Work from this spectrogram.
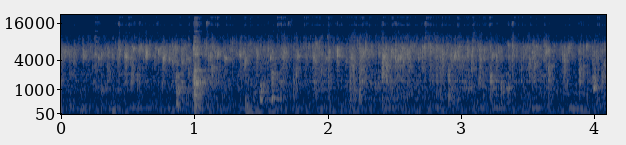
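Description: Curry leaves, urad dal and chana dal fry in hot oil with a faint, steady sizzle and light crackle, quiet and close.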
